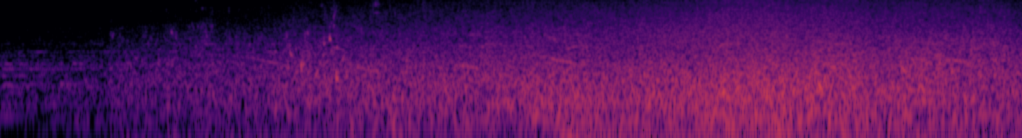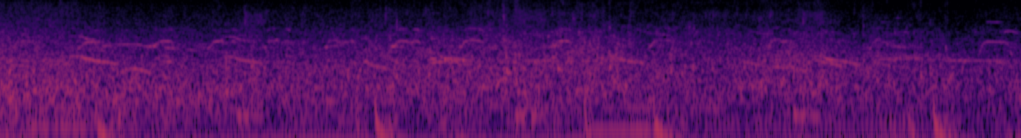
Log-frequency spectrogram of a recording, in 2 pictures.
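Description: Small waves washing onto a sandy beach, fading in over the first few seconds and then holding steady.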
